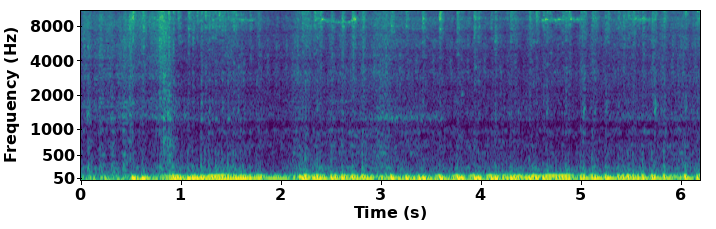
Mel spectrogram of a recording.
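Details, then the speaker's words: 1974 VW Beetle, 1915cc engine on MaxxECU EFI with throttle bodies, after throttle-position voltages were recalibrated; catches quickly and settles into a steady, even run with light throttle blips, now sounding healthier; normal start and running. "now. All right, that sounded a lot healthier."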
